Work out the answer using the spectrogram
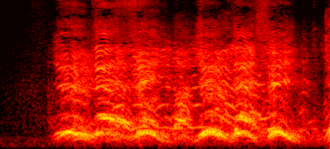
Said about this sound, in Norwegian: Lyden du hører nå, er fra ei hending i Stockholm. Høyreekstreme har omringa ei jødisk kvinne på gata og roper 'jødesvin' mot henne.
